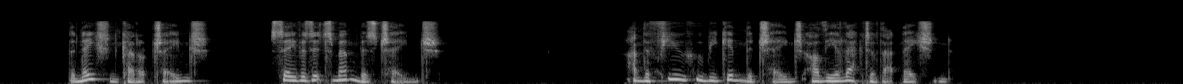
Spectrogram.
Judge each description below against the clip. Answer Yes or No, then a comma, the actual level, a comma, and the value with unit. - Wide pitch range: Yes, wide, 7.0 semitones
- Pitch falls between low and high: Yes, medium, 155 Hz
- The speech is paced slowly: Yes, slow, 110 wpm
